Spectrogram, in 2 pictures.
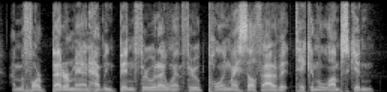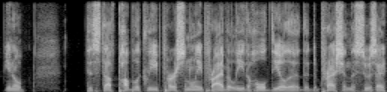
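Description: A man talks in a plain, everyday voice at a fairly low pitch and a fairly quick pace. His intonation is fairly even, and the recording is very clean with a silent background. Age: 40s. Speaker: entrepreneur and podcaster. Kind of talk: casual chat.

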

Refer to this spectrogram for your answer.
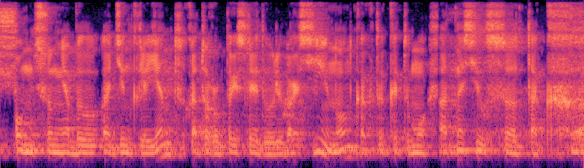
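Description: There is noticeable background noise in this clip. A man speaks over it at a moderate pace. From Russia, Moscow. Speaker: immigration lawyer. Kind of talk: interview.

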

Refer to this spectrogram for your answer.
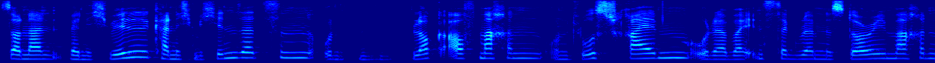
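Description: This is an ordinary speaking voice at a fairly quick pace. The intonation is fairly even. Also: woman. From Hannover, northern Germany. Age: 30s. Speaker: slam poet and author. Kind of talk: casual interview.

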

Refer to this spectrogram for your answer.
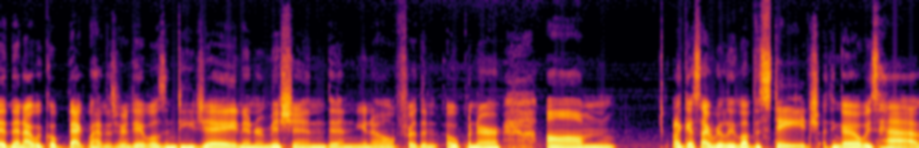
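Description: Woman with an American accent, very deep and low in pitch, monotone and flat, at a moderate pace. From Philadelphia, US. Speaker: DJ and radio host. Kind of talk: casual interview chat. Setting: studio.

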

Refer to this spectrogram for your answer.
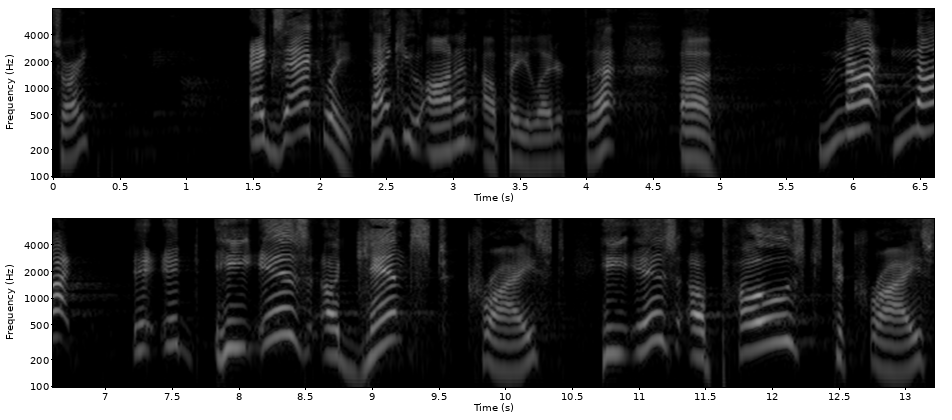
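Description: Very slowly, a man speaks in a raised, projected voice at a high pitch with very wide pitch swings. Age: 60s. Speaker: chaplain and guest preacher. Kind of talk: sermon. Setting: church. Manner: halting, repeats words when starting sentences.

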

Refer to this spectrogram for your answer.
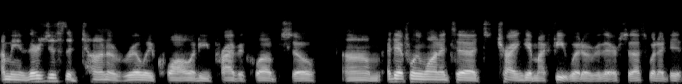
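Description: Very fast speech comes from a man with an American accent. His fairly low voice shows ordinary pitch variation. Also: hardly any pauses. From Los Angeles, California. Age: 20s. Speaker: golf professional. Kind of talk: casual chat.

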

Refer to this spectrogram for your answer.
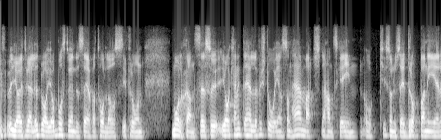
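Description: Speaking at a moderate pace, a man with a medium pitch keeps his intonation fairly even. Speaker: football podcast co-host. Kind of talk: casual chat.

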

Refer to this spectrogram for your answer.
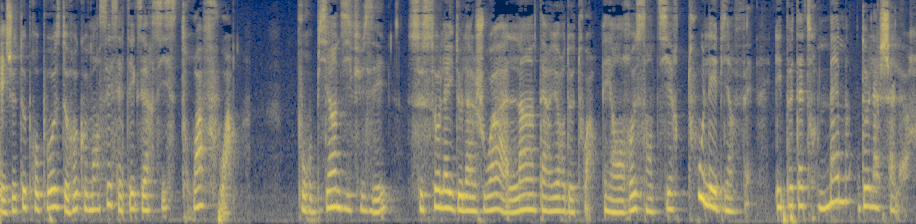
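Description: Noticeable background noise surrounds a woman speaking at a very slow pace. Her medium-pitched voice has a calm, soothing tone and ordinary pitch variation. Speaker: sophrologist. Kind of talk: guided meditation. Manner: slow, soothing, gentle; calm, reassuring, addressing a child as tu.

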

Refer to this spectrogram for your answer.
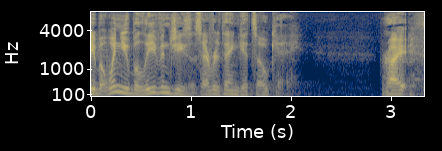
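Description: With an American accent, a man speaks at a very fast pace and with lively intonation. The recording is very clean and the background silent. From Tulsa, Oklahoma, US. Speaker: youth pastor and speaker. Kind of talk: sermon. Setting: school gym with student audience. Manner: animated.

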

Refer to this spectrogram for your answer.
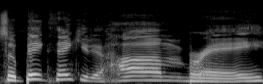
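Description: A gravelly, put-on character voice at a middle pitch

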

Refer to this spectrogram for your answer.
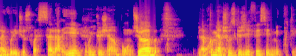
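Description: The man rushes along very fast, his voice somewhat breathy and his intonation lively. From France. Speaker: love and business coach. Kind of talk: interview. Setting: private wine cellar venue.

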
